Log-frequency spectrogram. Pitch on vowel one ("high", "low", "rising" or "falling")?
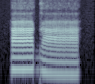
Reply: high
